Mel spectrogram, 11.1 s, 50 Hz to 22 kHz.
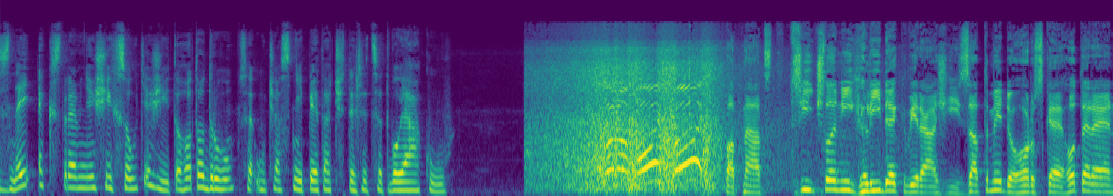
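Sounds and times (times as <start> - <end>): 
speech: 0.0 - 4.6, 7.2 - 11.1
rushing river water forded by soldiers in the Krkonoše mountains: 5.3 - 9.0.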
